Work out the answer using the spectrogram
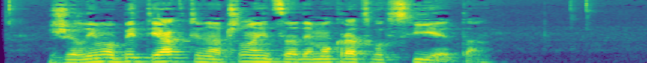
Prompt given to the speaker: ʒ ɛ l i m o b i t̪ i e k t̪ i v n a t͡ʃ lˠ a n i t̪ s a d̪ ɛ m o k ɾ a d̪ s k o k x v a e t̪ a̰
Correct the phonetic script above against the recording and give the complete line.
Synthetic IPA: ʒ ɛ l i m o b i t̪ i a k t̪ i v n a t͡ʃ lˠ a n i t̪ s a d̪ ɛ m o k ɾ a t̪ s k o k s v i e t̪ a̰

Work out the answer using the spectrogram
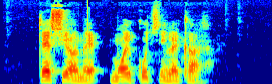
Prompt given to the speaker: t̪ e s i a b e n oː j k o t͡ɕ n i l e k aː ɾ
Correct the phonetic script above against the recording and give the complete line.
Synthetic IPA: t̪ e ʃ i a m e m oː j k u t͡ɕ n i l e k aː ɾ

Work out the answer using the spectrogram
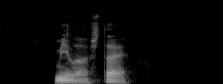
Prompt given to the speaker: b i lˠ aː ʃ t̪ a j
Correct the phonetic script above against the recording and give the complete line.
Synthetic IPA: m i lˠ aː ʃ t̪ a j

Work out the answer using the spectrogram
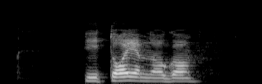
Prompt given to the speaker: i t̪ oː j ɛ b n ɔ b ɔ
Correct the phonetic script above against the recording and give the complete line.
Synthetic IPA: i t̪ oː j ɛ m n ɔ ɡ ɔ

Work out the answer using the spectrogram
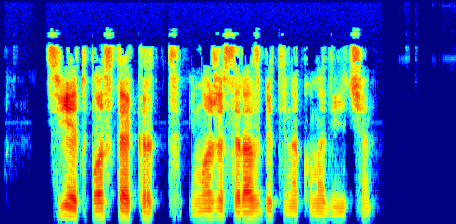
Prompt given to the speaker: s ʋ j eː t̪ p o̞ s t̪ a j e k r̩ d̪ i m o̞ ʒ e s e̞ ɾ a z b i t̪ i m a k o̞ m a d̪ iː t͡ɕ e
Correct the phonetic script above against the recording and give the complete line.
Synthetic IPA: s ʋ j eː t̪ p o̞ s t̪ a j e k r̩ t̪ i m o̞ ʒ e s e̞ ɾ a z b i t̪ i n a k o̞ m a d̪ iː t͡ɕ e

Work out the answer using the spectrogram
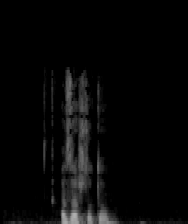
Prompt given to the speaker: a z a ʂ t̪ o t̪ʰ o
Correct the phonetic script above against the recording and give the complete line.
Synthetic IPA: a z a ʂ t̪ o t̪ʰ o

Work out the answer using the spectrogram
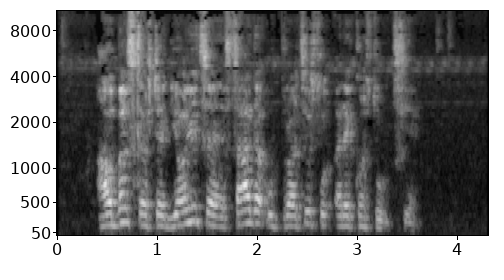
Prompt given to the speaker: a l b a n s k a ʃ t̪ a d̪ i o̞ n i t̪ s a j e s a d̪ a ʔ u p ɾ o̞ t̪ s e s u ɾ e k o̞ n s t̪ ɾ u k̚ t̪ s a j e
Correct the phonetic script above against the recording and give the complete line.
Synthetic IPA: a l b a n s k a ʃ t̪ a d̪ i o̞ n i t̪ s a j e s a d̪ a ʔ u p ɾ o̞ t̪ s e s u ɾ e k o̞ n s t̪ ɾ u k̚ t̪ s i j e

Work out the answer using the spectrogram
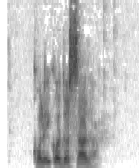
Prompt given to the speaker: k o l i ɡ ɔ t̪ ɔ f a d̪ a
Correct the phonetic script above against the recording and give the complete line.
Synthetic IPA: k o l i k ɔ d̪ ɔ s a d̪ a

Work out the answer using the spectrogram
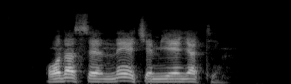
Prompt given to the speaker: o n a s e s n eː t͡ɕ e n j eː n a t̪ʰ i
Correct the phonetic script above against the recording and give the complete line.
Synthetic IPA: o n a s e n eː t͡ɕ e m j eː ɲ a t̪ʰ i

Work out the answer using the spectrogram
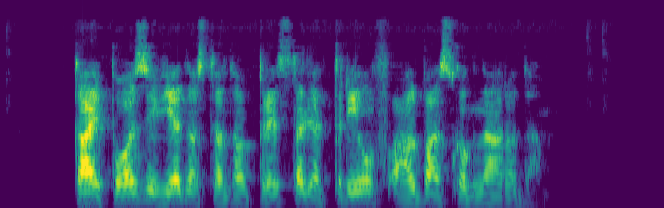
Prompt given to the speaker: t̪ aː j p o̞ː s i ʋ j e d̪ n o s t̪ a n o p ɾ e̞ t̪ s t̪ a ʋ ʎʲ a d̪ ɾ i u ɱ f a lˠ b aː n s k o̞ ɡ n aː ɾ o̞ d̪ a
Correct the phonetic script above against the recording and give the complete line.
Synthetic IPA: t̪ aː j p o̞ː z i ʋ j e d̪ n o s t̪ a n o p ɾ e̞ t̪ s t̪ a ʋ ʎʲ a t̪ ɾ i u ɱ f a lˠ b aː n s k o̞ ɡ n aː ɾ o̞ d̪ a

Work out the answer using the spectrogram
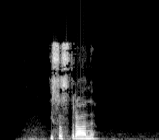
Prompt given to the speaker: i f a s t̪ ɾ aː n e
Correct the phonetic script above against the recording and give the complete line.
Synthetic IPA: i s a s t̪ ɾ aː n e

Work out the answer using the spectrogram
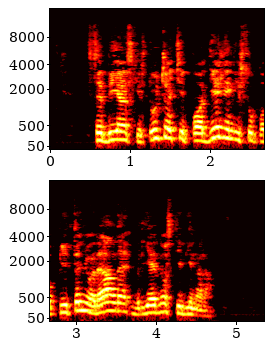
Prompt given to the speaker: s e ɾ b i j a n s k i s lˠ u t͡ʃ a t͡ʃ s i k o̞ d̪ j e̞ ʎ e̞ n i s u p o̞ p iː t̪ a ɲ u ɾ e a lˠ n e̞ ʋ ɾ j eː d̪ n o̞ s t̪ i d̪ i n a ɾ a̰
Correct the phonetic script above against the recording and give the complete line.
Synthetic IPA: s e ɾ b i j a n s k i s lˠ u t͡ʃ a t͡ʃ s i p o̞ d̪ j e̞ ʎ e̞ n i s u p o̞ p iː t̪ a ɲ u ɾ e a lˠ n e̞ ʋ ɾ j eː d̪ n o̞ s t̪ i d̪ i n a ɾ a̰

